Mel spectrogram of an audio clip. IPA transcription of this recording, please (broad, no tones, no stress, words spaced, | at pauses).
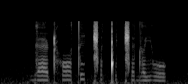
ɡɛːʈʰoː tiǁəǃɪǁɪ dəju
